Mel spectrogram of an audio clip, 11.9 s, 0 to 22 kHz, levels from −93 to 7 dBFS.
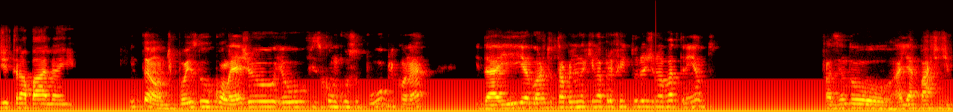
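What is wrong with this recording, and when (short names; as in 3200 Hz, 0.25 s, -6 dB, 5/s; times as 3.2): buzz 50 Hz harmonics 23 -31 dBFS
8.18–8.2 gap 17 ms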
